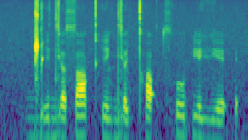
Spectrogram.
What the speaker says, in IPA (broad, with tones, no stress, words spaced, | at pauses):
ɡ͡ǁi˨dʲɒ˨sɒ˦ kʰi˨lʲdʲɒ˨lʲkʰɒ˦ʔ t͡sʰu˦pʲe˦ vʲe˨ʔ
